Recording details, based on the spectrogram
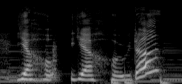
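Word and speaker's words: Jahoda: Hey I get my people uh spelling Jehuda wrong is the Slavic language which means strawberry strawberry in a check so she should be pronounced like yehoda in English.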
